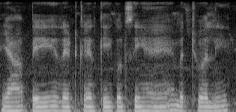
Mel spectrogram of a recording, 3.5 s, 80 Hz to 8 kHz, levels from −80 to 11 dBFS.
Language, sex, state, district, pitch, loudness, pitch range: Hindi, male, Uttar Pradesh, Saharanpur, 115 Hz, -18 LUFS, 115-120 Hz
